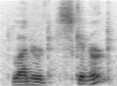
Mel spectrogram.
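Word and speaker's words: Lynyrd Skynyrd: Leonard Skinner, of course, had their debut, pronounced Leonard Skinner.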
